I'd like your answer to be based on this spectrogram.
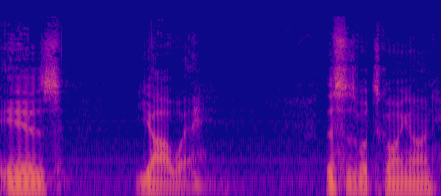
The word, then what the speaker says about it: Yahweh: That is the tetragrammaton, Y-H-W-H. In Hebrew, Yod, He, Vav, He, Yod, He, Vav, He. Y-H-W-H, we say Yahweh. That's how we pronounce it.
